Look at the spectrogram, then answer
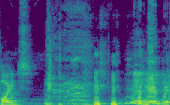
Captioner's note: laughter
